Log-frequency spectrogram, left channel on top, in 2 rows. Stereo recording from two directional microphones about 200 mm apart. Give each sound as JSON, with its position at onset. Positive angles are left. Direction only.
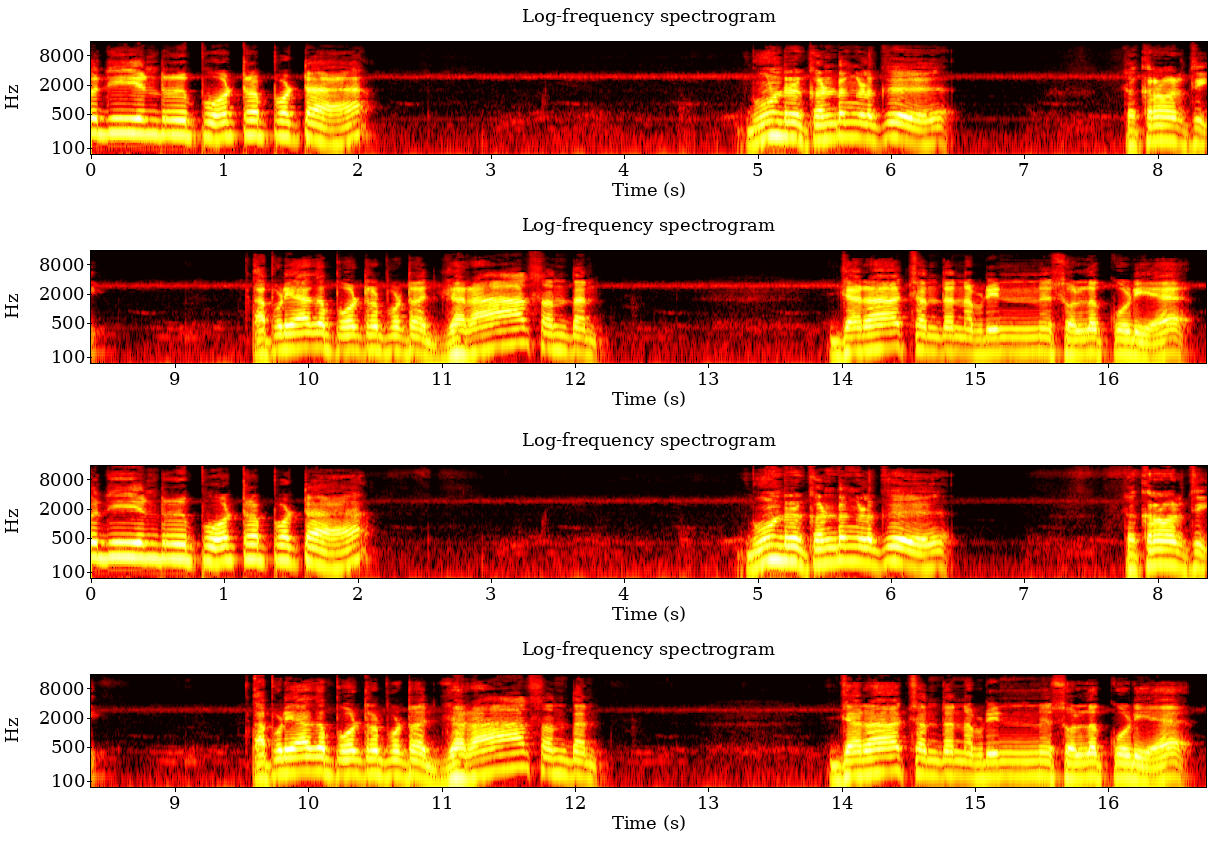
{"t": 0.0, "sound": "a man's voice", "side_deg": -15}
{"t": 4.9, "sound": "a man's voice", "side_deg": -25}
{"t": 7.7, "sound": "a man's voice", "side_deg": -25}
{"t": 9.5, "sound": "a man's voice", "side_deg": -20}
{"t": 13.9, "sound": "a man's voice", "side_deg": -20}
